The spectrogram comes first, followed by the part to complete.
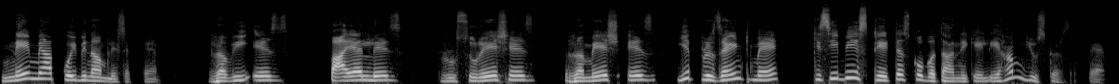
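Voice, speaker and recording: A man's voice: high-pitched, lively intonation, measured pace, a little mellow, dry recording, clean studio sound. A man from India teaching a spoken English lesson. He patiently drills short words and has the class repeat them, with encouraging praise between drills.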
